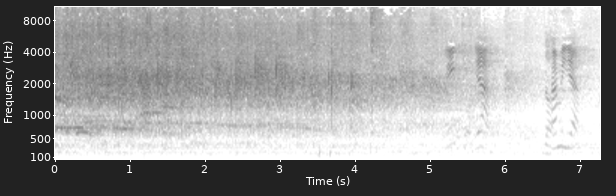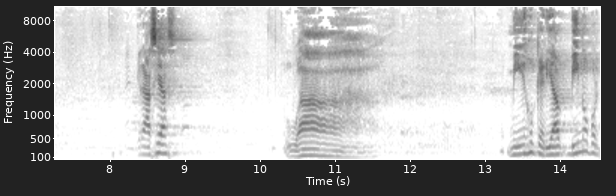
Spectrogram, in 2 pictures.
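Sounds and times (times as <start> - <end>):
audience applause for magician: 0.0 - 6.5
speech: 8.4 - 9.0, 10.5 - 11.3, 13.3 - 14.5
laughter: 11.4 - 13.1.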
